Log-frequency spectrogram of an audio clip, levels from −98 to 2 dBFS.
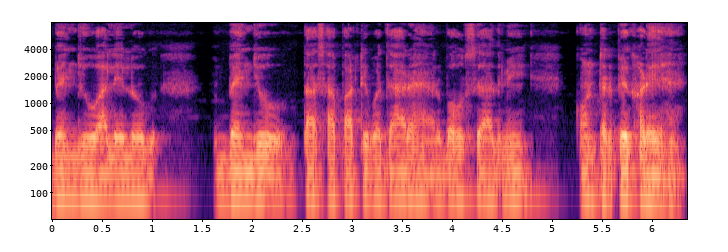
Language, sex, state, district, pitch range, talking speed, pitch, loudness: Hindi, male, Jharkhand, Deoghar, 80-85 Hz, 160 wpm, 80 Hz, -20 LUFS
